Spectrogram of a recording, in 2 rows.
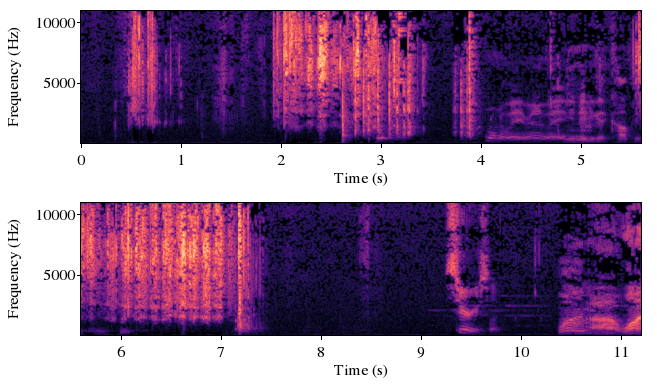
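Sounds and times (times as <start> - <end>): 
ten dice rolling across a hard surface: 0.4 - 1.0, 1.9 - 4.0, 5.5 - 7.4
speech: 5.0 - 6.2, 9.4 - 11.1.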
